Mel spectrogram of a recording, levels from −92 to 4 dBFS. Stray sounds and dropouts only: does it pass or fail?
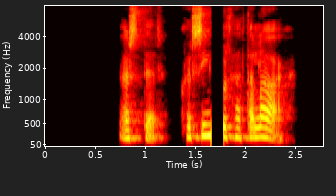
fail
